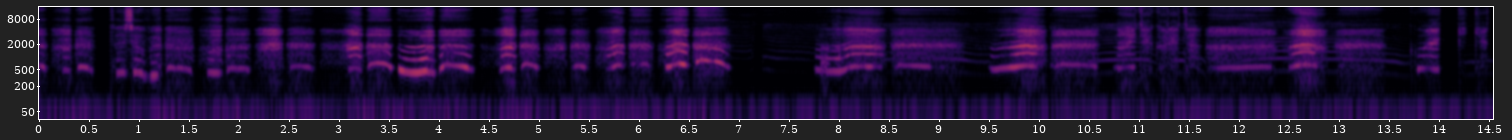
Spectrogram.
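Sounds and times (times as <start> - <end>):
speech: 0.1 - 6.2
baby crying: 6.3 - 14.4.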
